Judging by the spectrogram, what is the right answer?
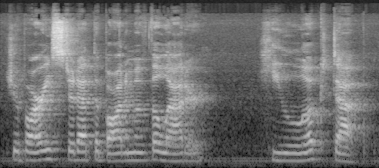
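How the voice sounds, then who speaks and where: A woman reading a children's storybook aloud expressively, pausing to put questions to her young listeners. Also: mid-range voice, flat delivery, fairly bright tone, slight background noise. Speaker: read-aloud narrator, teacher asking listeners questions. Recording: echoey room.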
